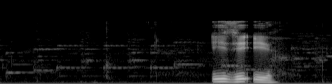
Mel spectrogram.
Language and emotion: Russian, neutral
